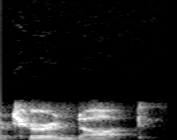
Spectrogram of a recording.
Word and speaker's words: Turandot: It's like the opera Turandot. You do pronounce the T in Turandot. People like to be exotic and say the Puccini opera Turandot. Nope. Listen to it whenever they sing her name, the princess's name. Turandot, you do pronounce the T. The T is not silent in Italian. It would be if it were French.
